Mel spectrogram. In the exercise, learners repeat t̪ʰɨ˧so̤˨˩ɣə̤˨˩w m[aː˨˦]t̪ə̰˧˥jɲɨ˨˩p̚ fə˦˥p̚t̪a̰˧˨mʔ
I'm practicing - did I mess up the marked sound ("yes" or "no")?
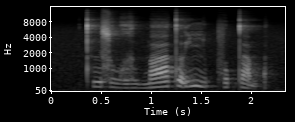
no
